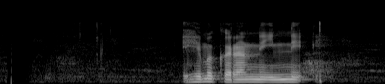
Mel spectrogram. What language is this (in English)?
Sinhala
